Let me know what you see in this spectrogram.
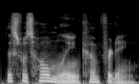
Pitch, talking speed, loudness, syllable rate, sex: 100 Hz, 215 wpm, -16 LUFS, 6.7 syllables/s, male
